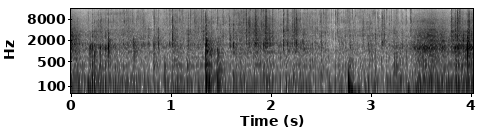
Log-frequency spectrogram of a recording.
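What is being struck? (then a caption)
Pile of soap shavings and chips. Two hands with long purple-painted nails scoop, squeeze, crush and rub a large loose pile of dry, crumbly pink, beige and lilac soap shavings and chips on a dark surface. The result is a steady, bright crackling and crinkling crunch with small sharp snaps as the flakes crumble and fall back onto the pile.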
